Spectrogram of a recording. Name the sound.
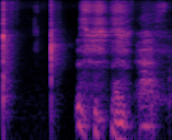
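clap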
